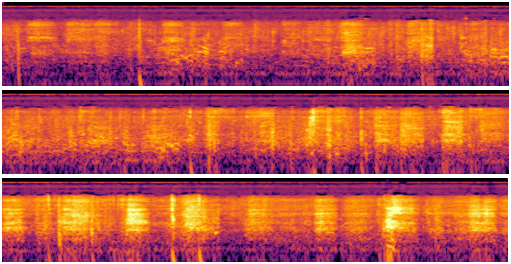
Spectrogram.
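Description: A crowd of men shouting and calling out around a fistfight, with sharp punch and blow impacts landing at irregular intervals; the loudest blow comes about a second before the end.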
